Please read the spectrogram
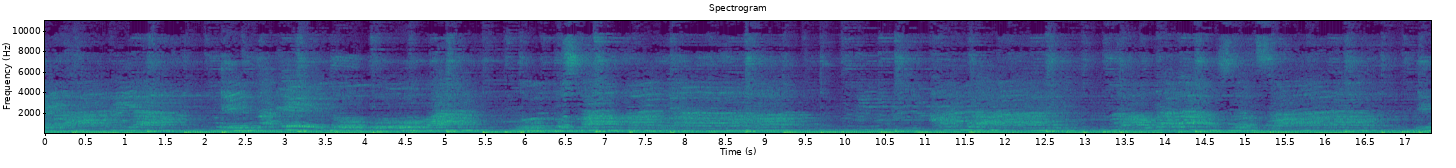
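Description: Children's school choir singing together in phrases, over a steady instrumental accompaniment with sustained low notes.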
